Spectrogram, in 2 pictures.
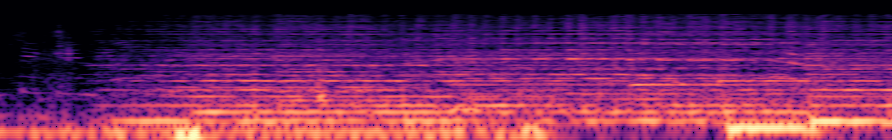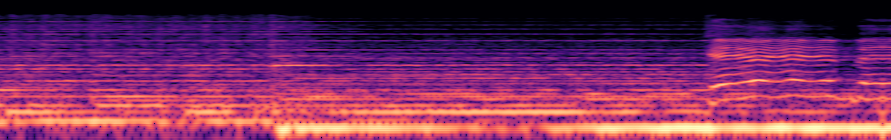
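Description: A recorded song plays: a loud, full orchestral accompaniment under a sustained, operatic-style singing voice, ending on a held note with wide vibrato. It sounds close and continuous throughout.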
